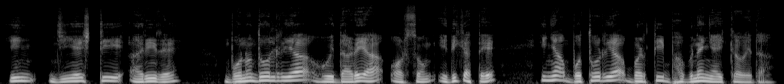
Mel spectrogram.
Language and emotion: Santali, fearful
